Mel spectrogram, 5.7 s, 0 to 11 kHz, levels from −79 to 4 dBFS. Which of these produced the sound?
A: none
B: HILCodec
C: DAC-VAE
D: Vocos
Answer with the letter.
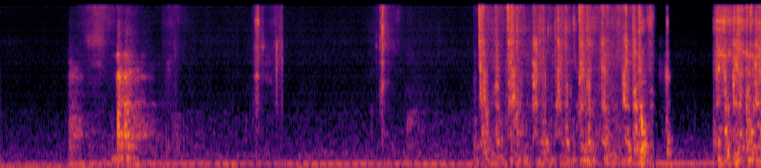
C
